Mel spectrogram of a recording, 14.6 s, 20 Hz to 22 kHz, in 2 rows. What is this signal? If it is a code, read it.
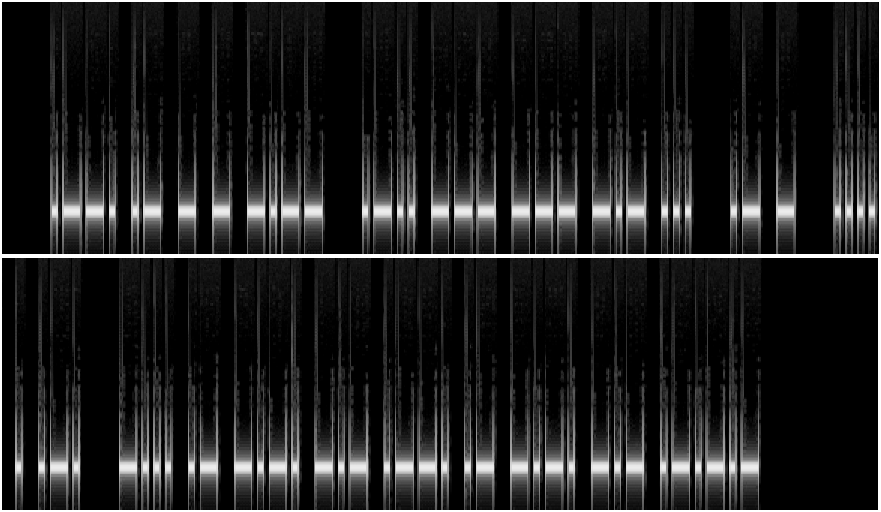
Morse code, heard as a keyed tone, about 25 wpm, 700 Hz. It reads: PATTY LOOKS AT HER BACKPACK.
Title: Additional Easy Phrases 25wpm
